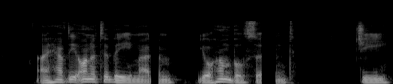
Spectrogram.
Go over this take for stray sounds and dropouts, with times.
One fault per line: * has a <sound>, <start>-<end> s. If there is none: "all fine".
* has a dropout, 1.5-1.6 s
* has a dropout, 2.6-2.8 s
